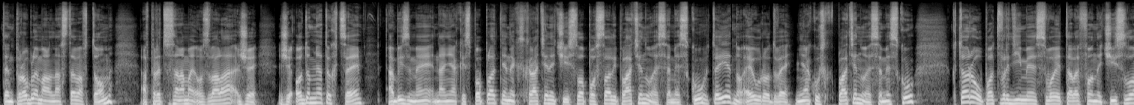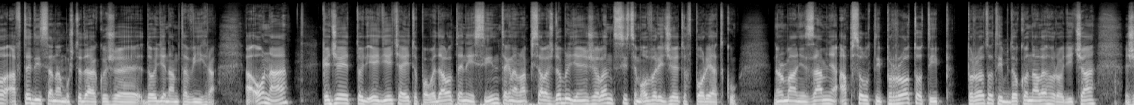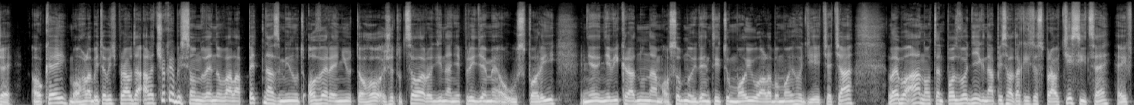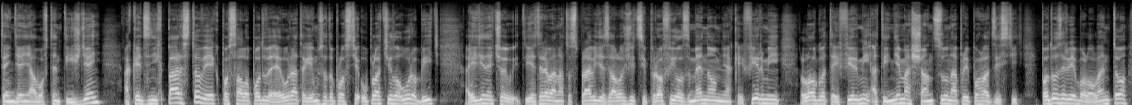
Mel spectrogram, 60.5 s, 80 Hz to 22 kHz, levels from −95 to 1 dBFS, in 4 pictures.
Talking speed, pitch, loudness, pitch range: 185 wpm, 125 Hz, -16 LUFS, 115-145 Hz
